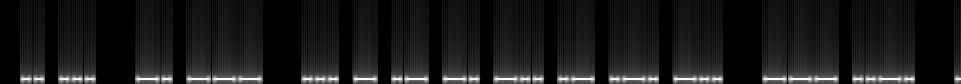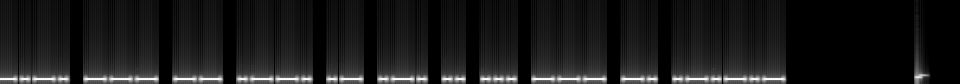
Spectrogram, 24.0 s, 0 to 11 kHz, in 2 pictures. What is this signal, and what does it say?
Morse code, heard as a keyed tone, about 16 wpm, 700 Hz. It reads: IS NO STANDARD OF COMPARISON.
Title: Sentences from Top 1600 Words 15wpm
